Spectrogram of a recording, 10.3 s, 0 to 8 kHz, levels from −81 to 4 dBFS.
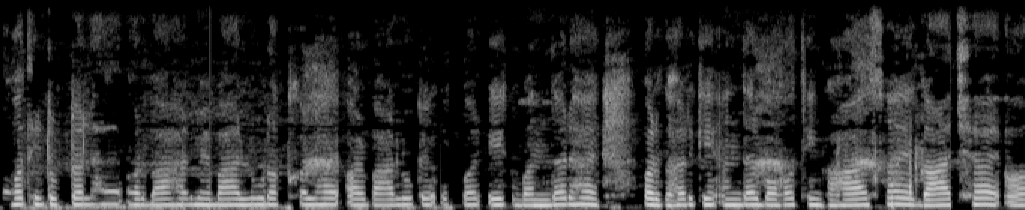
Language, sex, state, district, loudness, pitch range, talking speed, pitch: Magahi, female, Bihar, Lakhisarai, -19 LUFS, 220-235 Hz, 170 wpm, 230 Hz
